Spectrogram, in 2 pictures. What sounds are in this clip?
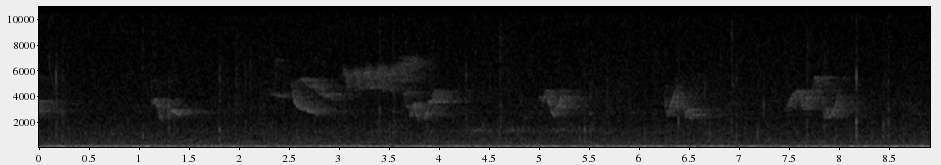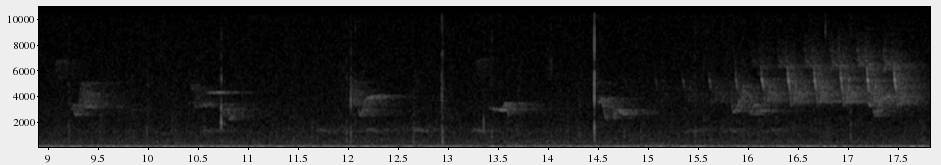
Red-eyed Vireo, Black-throated Blue Warbler, American Crow, Ovenbird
